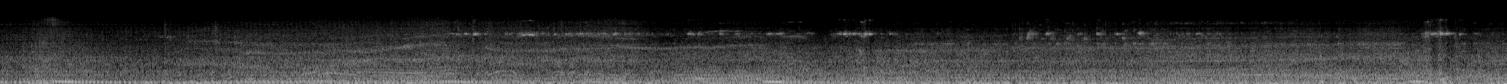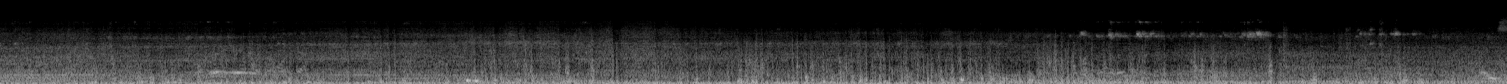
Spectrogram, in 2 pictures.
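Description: Motorcycle riding along a city road: steady engine and road noise with wind on the helmet-mounted microphone, and light traffic passing.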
